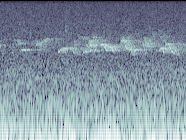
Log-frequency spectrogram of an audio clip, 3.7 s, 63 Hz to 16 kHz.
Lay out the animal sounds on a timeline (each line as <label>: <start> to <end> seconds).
Rose-breasted Grosbeak (Pheucticus ludovicianus): 0.0 to 3.5 seconds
